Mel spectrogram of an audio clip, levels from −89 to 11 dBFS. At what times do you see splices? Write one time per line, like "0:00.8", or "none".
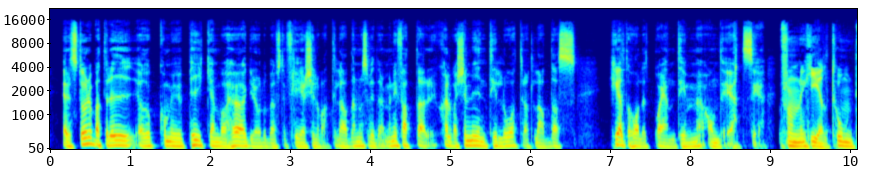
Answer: none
